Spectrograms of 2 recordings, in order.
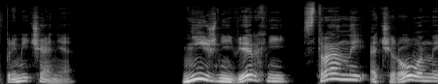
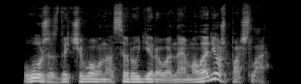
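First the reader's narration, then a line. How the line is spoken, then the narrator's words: Grumbled. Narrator (Russian): пробурчал Петр Степанович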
